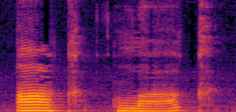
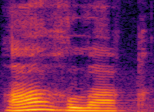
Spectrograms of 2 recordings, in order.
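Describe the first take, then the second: First: The consonant between the words sounds like k. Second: The consonant between the words sounds like g. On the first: This is how the phrase is written. "Пишется" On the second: This is how the phrase is actually read. "читается"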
